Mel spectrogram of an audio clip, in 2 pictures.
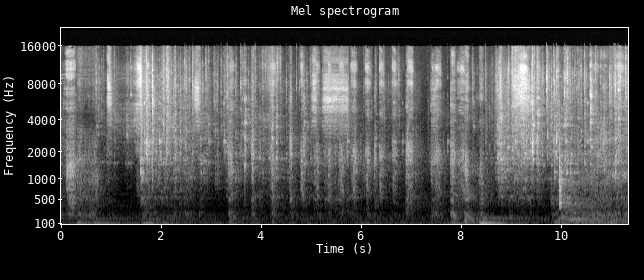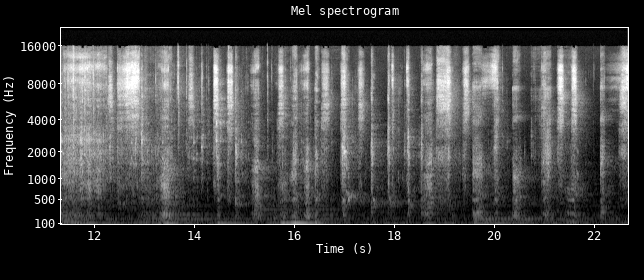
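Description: Amplified scratching, crackling and buzzy rubbing noises from coins scraped across almglocken, mixed with paper being crumpled, over a low buzz that comes and goes.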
